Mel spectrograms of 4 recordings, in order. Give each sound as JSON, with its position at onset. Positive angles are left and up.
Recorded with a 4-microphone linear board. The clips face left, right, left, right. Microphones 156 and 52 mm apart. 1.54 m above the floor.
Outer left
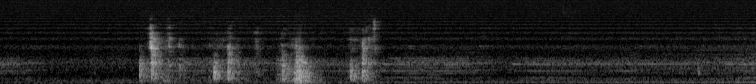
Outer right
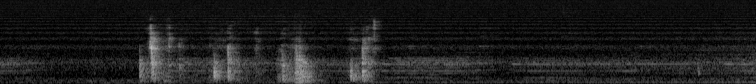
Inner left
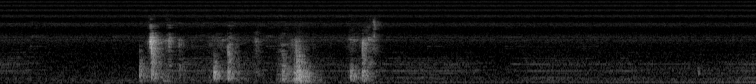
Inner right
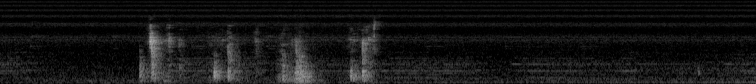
{"t": 1.4, "sound": "footsteps", "side_deg": 25, "distance_m": 1.6}
{"t": 2.9, "sound": "knocking", "side_deg": 60, "distance_m": 1.6}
